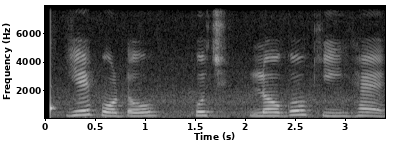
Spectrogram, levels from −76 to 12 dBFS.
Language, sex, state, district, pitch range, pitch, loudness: Hindi, female, Haryana, Rohtak, 240-285 Hz, 250 Hz, -20 LUFS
